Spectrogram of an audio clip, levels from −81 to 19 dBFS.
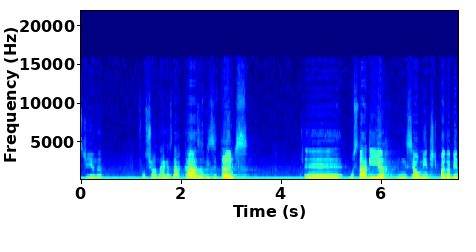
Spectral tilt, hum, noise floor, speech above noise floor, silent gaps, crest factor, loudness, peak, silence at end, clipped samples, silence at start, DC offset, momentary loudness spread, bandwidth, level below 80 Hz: -7 dB/octave; none; -51 dBFS; 27 dB; none; 20 dB; -24 LUFS; -6 dBFS; 0 s; under 0.1%; 0.05 s; 4%; 16 LU; 16 kHz; -50 dBFS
